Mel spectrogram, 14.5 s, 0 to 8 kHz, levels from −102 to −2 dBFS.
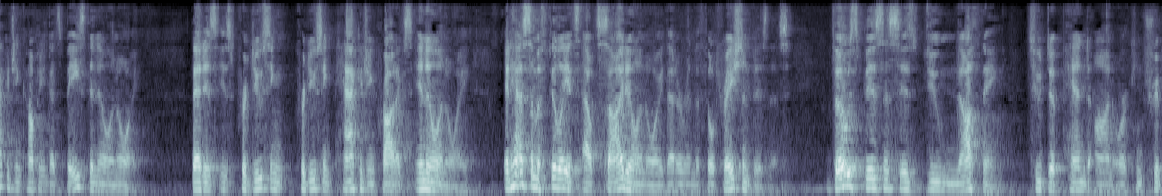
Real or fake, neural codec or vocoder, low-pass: fake; vocoder, 44.1 kHz, 128 mel bands every 512 samples, BigVGAN v2; 7.2 kHz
